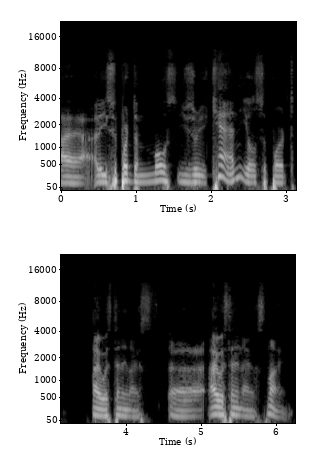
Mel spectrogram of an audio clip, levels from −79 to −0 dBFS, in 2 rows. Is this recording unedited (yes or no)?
yes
